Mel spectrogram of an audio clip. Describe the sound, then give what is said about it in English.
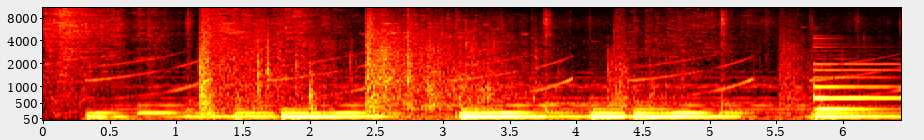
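A man running down a hallway smashes glass jewel cases with a crowbar: about six loud shattering crashes at irregular intervals over a steady low droning tone, with tinkling debris between impacts. “Great meeting you, cuz, he said, swinging his crowbar. Take care now. And then he was running down the hallway away from me, smashing jewel cases and everything else he could reach.”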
